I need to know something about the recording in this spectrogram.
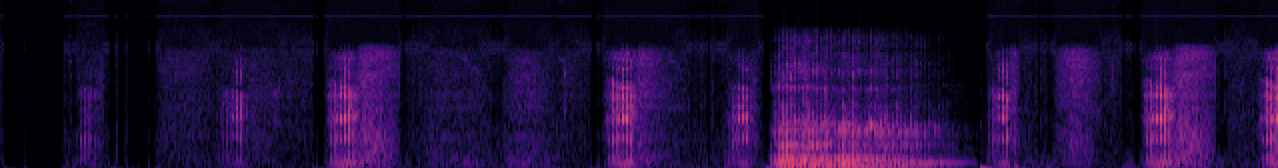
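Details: Pig making short low grunts spaced about half a second apart, broken by a harsh, loud squealing burst of roughly a second in the middle; a faint steady high tone runs underneath.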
